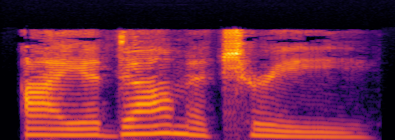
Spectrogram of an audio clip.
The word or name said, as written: iodometry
